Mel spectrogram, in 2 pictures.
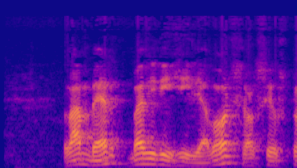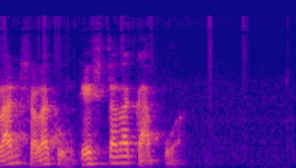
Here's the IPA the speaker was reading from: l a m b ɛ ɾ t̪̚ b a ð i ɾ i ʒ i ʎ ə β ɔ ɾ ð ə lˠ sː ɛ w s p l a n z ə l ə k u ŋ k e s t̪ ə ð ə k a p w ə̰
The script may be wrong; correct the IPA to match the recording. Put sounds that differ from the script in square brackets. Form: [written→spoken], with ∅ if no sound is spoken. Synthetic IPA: l a m b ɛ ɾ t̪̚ b a ð i ɾ i ʒ i ʎ ə β ɔ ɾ [ð→z] ə lˠ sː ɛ w s p l a n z ə l ə k u ŋ k e s t̪ ə ð ə k a p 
